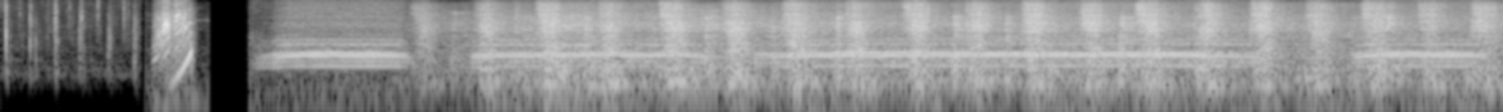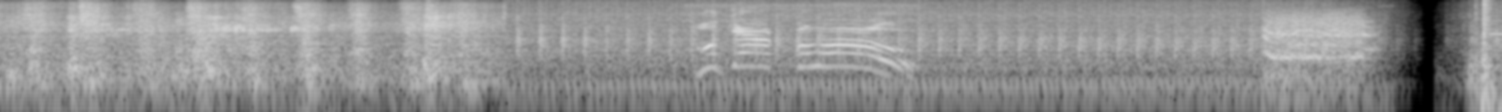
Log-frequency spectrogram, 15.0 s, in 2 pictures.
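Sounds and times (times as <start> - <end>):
steam whistle chord: 1.3 - 7.5
toy train chuffing: 1.4 - 13.0.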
